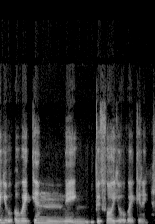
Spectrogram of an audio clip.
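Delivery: ordinary delivery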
